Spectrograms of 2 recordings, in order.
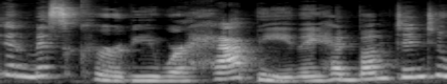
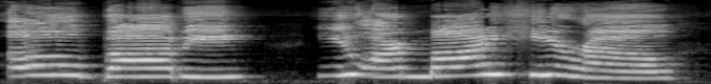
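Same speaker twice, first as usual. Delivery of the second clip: much louder, higher and slow gushing; gushing gratitude; 9 semitones higher, 10 dB louder, slower than usual. Acted. Teacher gushing to Bobby who saved her hat, overjoyed. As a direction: swoon over him with big thanks.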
